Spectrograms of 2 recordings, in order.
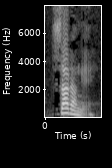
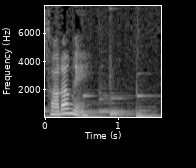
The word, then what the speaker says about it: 사랑해: Saranghae. Saranghae. This is pronounced as a 3-syllable word. The first syllable is sa, second syllable is rang, third syllable is he.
